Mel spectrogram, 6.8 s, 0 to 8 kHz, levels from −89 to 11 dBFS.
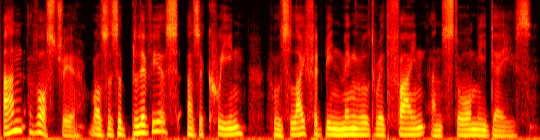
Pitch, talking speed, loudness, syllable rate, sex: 130 Hz, 170 wpm, -19 LUFS, 4.3 syllables/s, male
